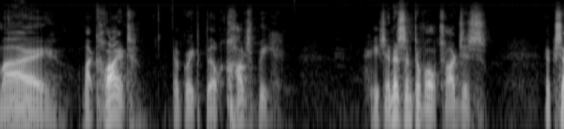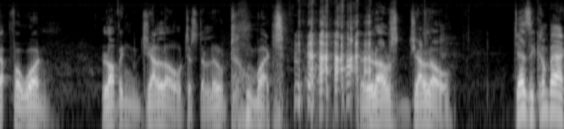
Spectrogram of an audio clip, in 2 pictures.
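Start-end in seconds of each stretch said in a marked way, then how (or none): 0.0-15.2 put-on Scottish actor voice, lower. Doing a voice on request as a defense lawyer addressing the jury: Sean Connery voice. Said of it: "give us your best, um, Sean Connery".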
